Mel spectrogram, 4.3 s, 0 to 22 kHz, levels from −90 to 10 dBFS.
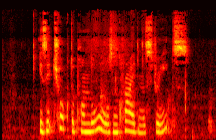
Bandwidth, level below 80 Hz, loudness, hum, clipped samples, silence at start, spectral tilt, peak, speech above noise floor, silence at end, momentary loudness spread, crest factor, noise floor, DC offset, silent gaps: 16.5 kHz; -62 dBFS; -19 LUFS; none; under 0.1%; 0.65 s; -1.5 dB/octave; -2 dBFS; 38 dB; 0.1 s; 8 LU; 20 dB; -58 dBFS; under 0.1%; none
